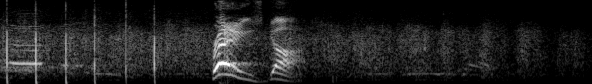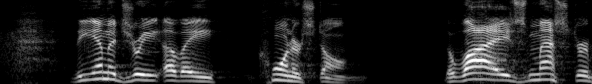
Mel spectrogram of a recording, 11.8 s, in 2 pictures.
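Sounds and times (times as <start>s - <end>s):
audience clapping hands: 0.0s - 6.6s
speech: 2.4s - 3.1s, 6.6s - 9.5s, 10.4s - 11.8s.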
